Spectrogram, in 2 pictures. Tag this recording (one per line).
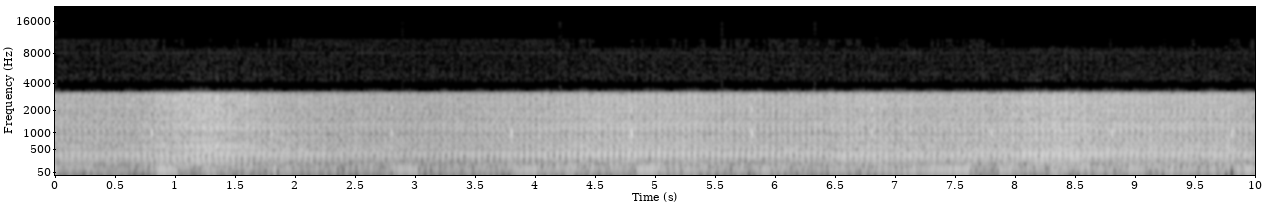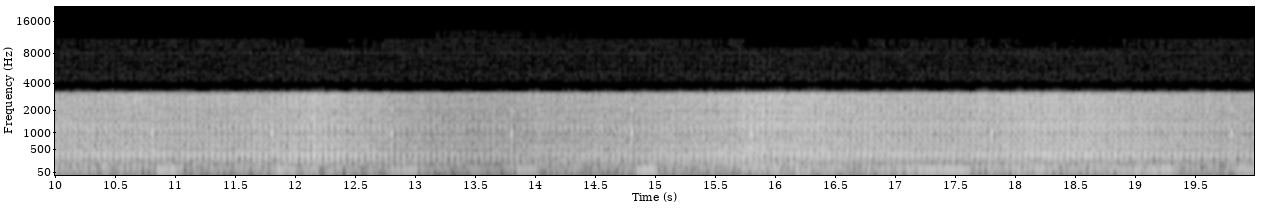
buzz
ham
jam
radio
wwv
